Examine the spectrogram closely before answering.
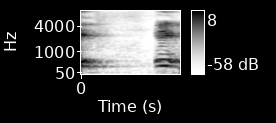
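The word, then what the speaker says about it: et: यानी एंड ठीक है फ्रेंच में ईटी बोलते हैं एंड को जब भी कहना होता है ना आपको एंड यूज करना है तो टी बोल के यूज करते हैं ए ए बोलते हैं इसको ठीक है तो ये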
